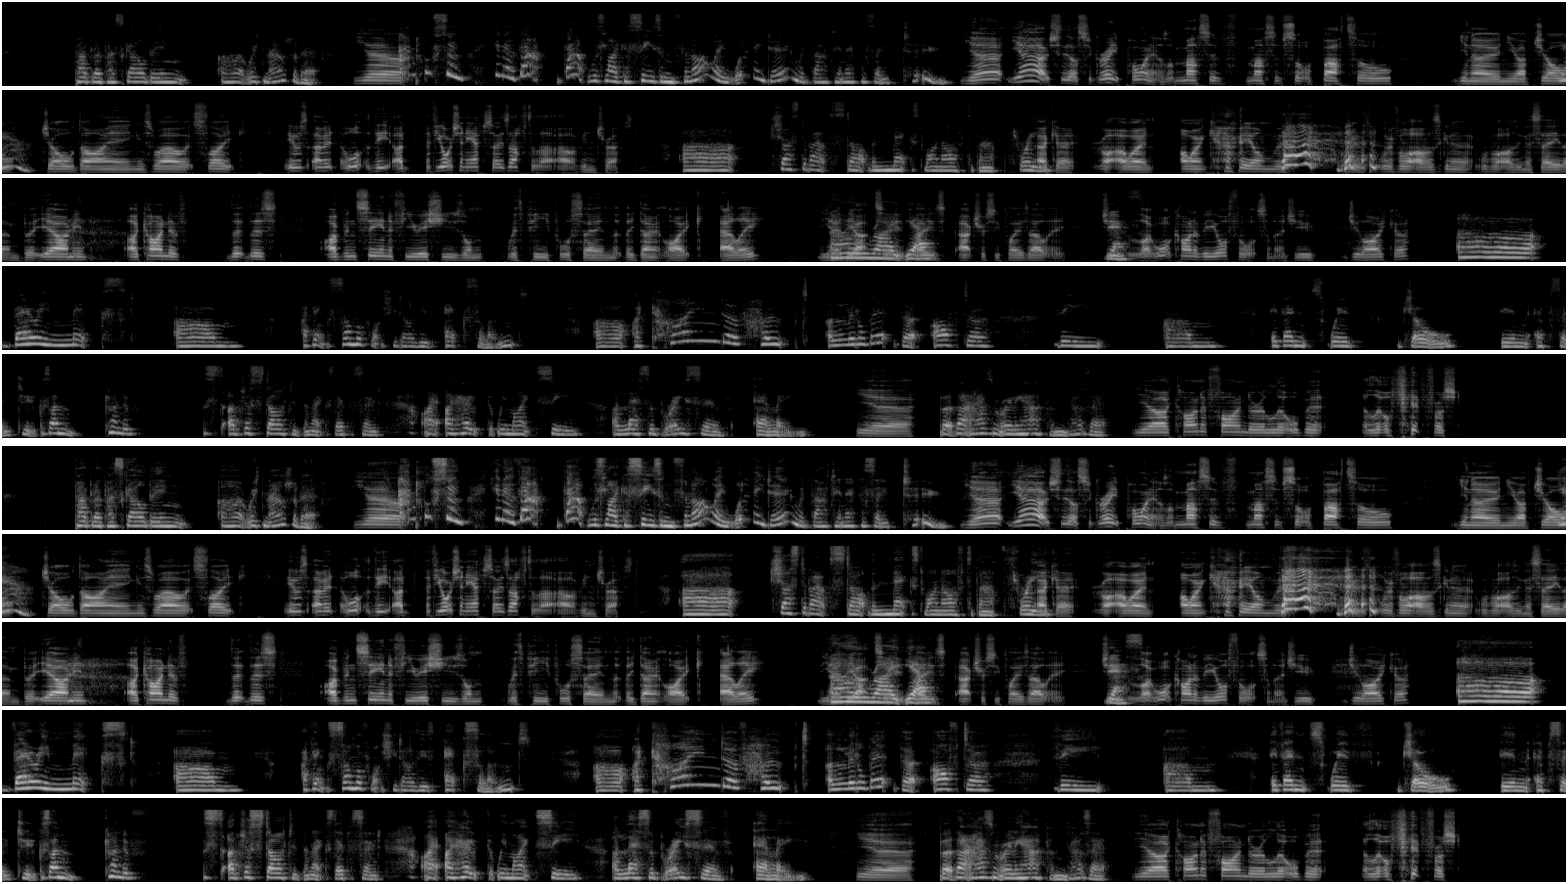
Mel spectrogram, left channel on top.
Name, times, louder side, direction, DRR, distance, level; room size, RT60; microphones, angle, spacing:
voice 1, 0.7-1.9 2.2-3.2 3.8-9.5 15.6-15.9 22.4-23.0 23.3-26.1 28.4-29.4 31.9-32.1 32.4-32.5 39.5-40.6 42.3-42.6 44.6-44.9 45.8-48.2 48.6-49.6 49.9-52.2 52.5-57.9 58.5-60.6 60.9-61.5 61.9-63.3 63.6-64.0 64.6-70.6 71.9-73.6, right 4 dB, 75° right, 0.9 m, -31 dB
voice 2, 3.5-4.1 9.6-13.9 14.5-15.8 16.0-18.0 18.5-21.8 26.0-27.2 27.4-28.5 29.0-33.1 33.5-34.0 34.5-38.2 38.5-38.9 39.4-41.9 42.3-44.4 44.7-45.4 71.1-71.7 72.2-72.3 73.9-75.8 76.2-77.1, right 3 dB, 20° right, 3.7 m, -33 dB
head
